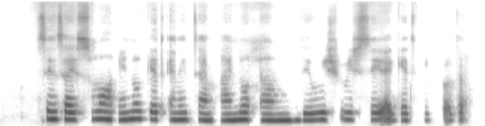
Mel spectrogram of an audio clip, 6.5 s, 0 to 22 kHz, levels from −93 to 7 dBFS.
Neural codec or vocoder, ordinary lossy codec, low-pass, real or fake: autoencoder, 48 kHz, 32 numbers a frame, DAC-VAE, trained on Japanese speech; none; none; fake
